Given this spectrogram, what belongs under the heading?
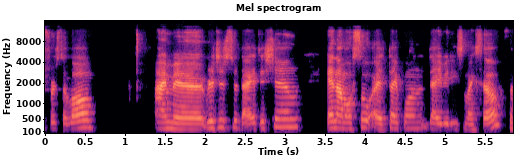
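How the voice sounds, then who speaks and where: Her tone is bright and sharp. This woman speaks at a medium pitch with ordinary pitch variation. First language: French. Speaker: dietitian. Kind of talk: webinar presentation. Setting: online webinar. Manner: halting, many fillers.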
